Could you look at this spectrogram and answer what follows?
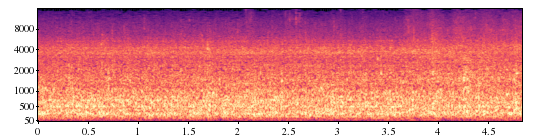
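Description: Water sprayed against a retrofit window, leaking through the seam between the old and new window frames, gives a steady hissing wash of spray without pause or speech.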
